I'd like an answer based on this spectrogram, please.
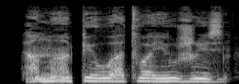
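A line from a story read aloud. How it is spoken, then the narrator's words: Hoarse whisper. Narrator (Russian): хриплым шепотом объяснил маркиз Карабас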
